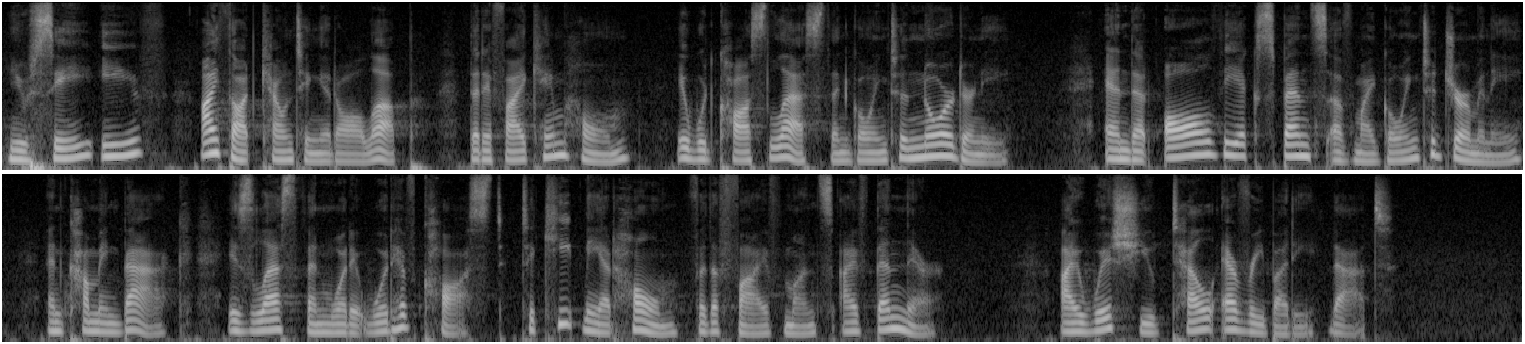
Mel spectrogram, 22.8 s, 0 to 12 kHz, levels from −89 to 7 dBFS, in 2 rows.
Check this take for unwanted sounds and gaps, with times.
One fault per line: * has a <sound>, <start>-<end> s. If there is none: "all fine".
all fine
